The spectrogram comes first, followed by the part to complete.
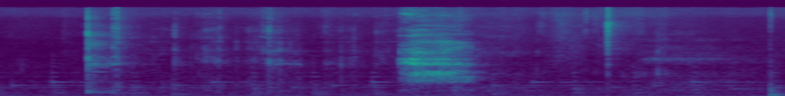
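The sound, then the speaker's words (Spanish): Someone drinking water: a light clink of a glass, a short breathy swallow or sigh in the middle, then another small knock as the glass is set down, all fairly quiet with no talking. “Ya me hacía falta tomar agua.”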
